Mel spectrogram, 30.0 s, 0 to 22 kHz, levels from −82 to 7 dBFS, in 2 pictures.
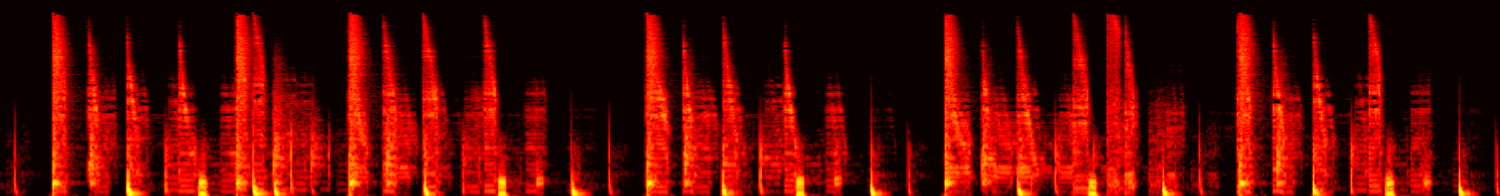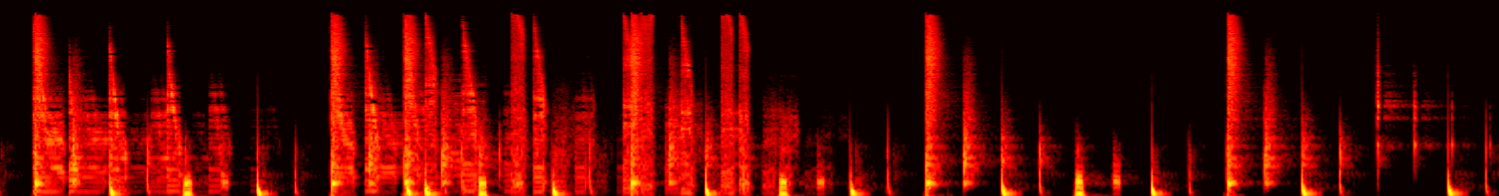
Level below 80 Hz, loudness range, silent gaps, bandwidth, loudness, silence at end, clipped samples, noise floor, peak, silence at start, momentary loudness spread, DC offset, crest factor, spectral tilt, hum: -30 dBFS; 3 LU; none; 16.5 kHz; -25 LUFS; 0.15 s; under 0.1%; -44 dBFS; -2 dBFS; 0.5 s; 19 LU; under 0.1%; 22 dB; -5 dB/octave; none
